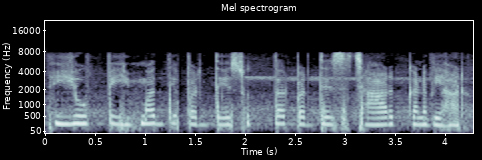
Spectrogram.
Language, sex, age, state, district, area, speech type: Maithili, female, 18-30, Bihar, Purnia, rural, spontaneous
